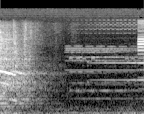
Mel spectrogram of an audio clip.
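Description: Film soundtrack playing through the media center: a sound that fades down in the first second, then a steady electronic ringing tone sounding at several pitches at once.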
